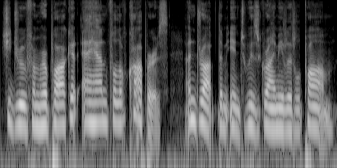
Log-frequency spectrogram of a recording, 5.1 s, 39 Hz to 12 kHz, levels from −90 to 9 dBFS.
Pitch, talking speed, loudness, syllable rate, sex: 165 Hz, 200 wpm, -19 LUFS, 5.1 syllables/s, female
